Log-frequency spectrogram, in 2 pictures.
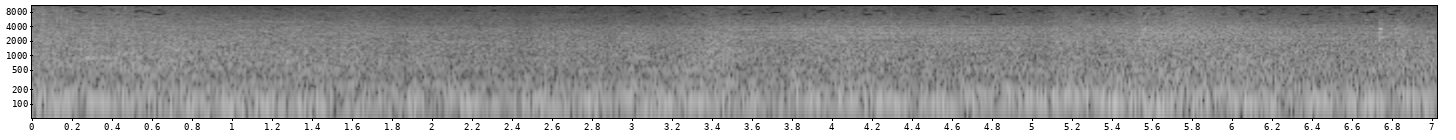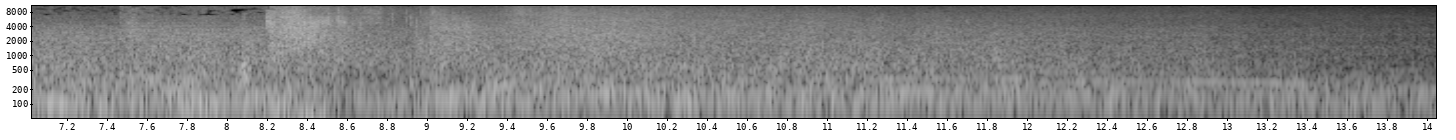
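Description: Water splashes and sprays around a speeding boat.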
